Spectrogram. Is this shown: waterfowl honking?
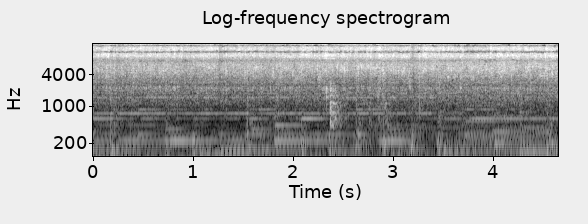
no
